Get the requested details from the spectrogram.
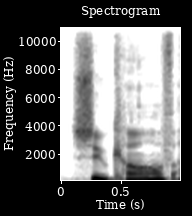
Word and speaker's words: Zukav: And you have chosen, I've got a copy of it in my hand now, Seat of the Soul by Gary Zukav. Have I pronounced this Zukav. – Name? Zukav, sorry, Gary.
